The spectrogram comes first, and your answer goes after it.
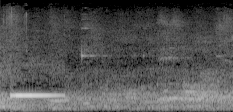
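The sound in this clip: An electronic bell tone rings in a parliament chamber to call members to a vote: one steady, fairly loud tone lasting just under a second, followed by a low, continuous background murmur.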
